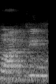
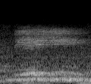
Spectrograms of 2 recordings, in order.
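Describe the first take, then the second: First: The first vowel is a short 'a'. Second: The first vowel is an 'ay' sound. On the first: The speaker calls it wrong. "बाथिंग म्हणलं की तुम्हाला लवकर समजेल" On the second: The speaker calls it right. "खरा उच्चार बेदिंग"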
